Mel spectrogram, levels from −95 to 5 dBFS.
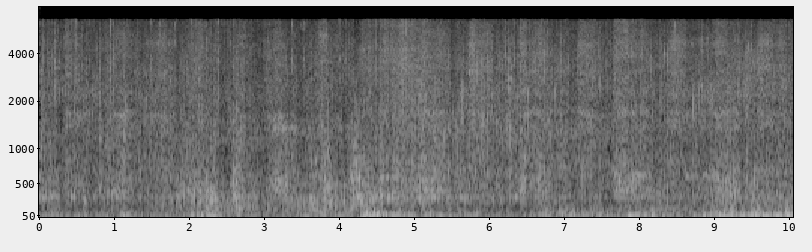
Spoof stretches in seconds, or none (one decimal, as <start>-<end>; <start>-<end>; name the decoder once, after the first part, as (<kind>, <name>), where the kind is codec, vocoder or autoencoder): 4.2-5.0 (autoencoder, DAC-VAE)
